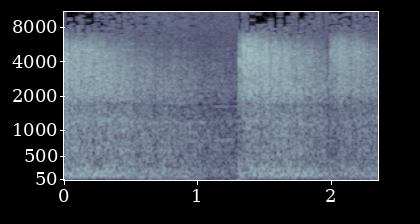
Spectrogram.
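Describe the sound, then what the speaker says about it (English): Soviet artillery fire booms heavily in dense, sustained bursts, with a sharp new blast landing midway through a continuous roar of cannon fire. "Entire villages of kulaks are wiped out by Soviet cannon fire"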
